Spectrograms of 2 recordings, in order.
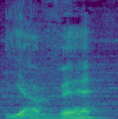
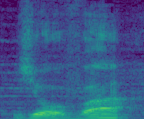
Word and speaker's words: YHWH: E em hebraico, YHWH, Yahvé, Jeová, Yahuwah, são algumas das prováveis pronúncias do nome de Jesus.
